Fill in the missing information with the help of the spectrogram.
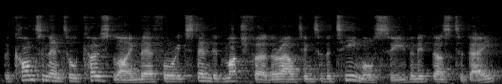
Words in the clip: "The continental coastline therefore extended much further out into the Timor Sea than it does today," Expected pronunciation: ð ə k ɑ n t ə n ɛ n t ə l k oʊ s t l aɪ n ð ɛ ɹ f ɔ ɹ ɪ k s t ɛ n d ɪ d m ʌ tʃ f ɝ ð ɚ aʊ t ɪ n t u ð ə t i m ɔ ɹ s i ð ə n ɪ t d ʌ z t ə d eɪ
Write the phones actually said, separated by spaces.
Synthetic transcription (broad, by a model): ð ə k ɑ n t ə n ɛ n t ə l k oʊ s t l aɪ n ð ɛ ɹ f ɔ ɹ ɪ k s t ɛ n d ɪ d m ʌ tʃ f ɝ ð ɚ aʊ t ɪ n t u ð ə t i m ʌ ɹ s i ð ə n ɪ t d ʌ z t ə d eɪ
